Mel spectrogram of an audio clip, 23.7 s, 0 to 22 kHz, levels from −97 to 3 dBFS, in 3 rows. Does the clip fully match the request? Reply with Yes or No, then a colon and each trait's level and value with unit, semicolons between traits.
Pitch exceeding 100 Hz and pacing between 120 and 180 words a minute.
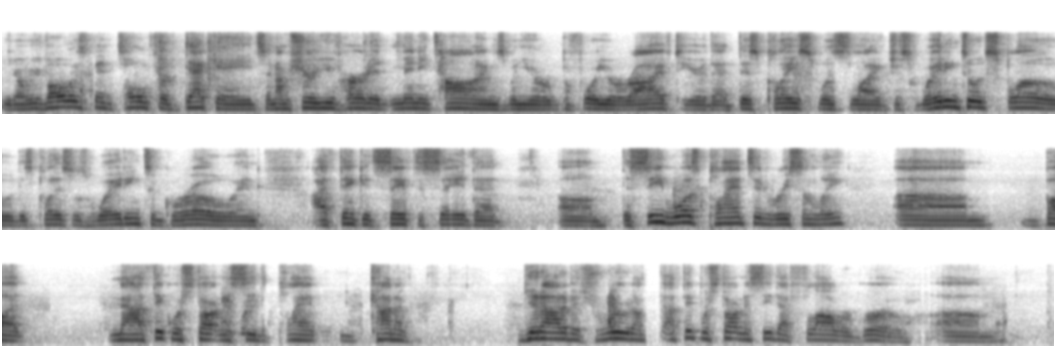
No: medium, 140 Hz; average, 200 wpm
